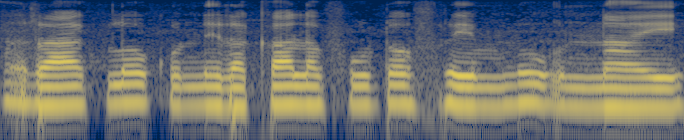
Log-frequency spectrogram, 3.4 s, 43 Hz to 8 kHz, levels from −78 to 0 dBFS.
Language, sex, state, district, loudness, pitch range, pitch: Telugu, female, Telangana, Mahabubabad, -16 LUFS, 155-165 Hz, 160 Hz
